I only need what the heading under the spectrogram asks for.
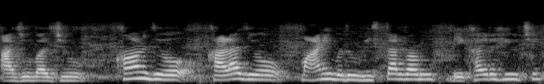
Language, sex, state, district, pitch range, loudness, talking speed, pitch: Gujarati, female, Gujarat, Valsad, 180-240 Hz, -17 LUFS, 145 wpm, 225 Hz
